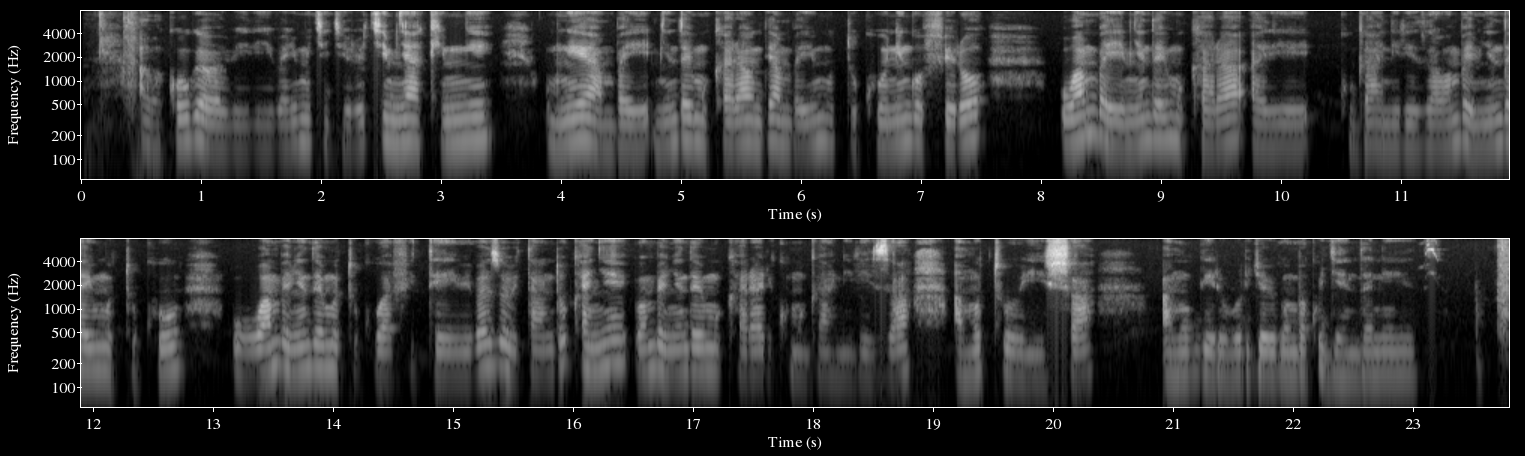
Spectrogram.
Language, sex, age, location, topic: Kinyarwanda, female, 18-24, Kigali, health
